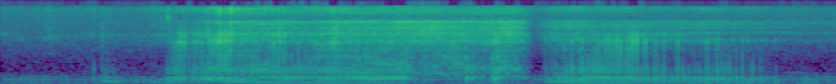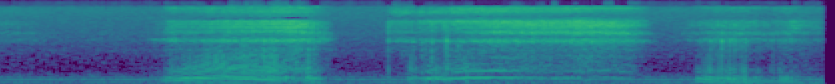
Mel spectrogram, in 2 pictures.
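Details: Snoring: rattling, fluttering noises on each breath, about four in eight seconds, with quieter gaps between.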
